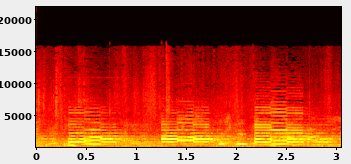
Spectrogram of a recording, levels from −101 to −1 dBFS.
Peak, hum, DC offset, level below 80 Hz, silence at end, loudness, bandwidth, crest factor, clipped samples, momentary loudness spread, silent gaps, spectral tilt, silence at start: -12 dBFS; none; under 0.1%; -72 dBFS; 0 s; -23 LUFS; 16 kHz; 12 dB; under 0.1%; 7 LU; none; -3 dB/octave; 0 s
